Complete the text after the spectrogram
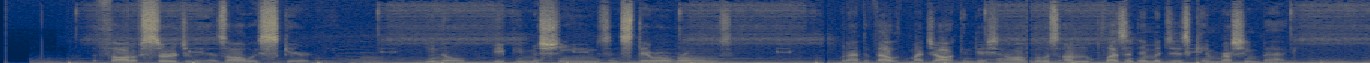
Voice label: COMMERCIAL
